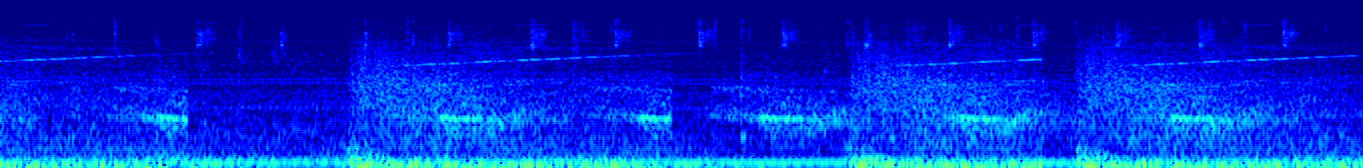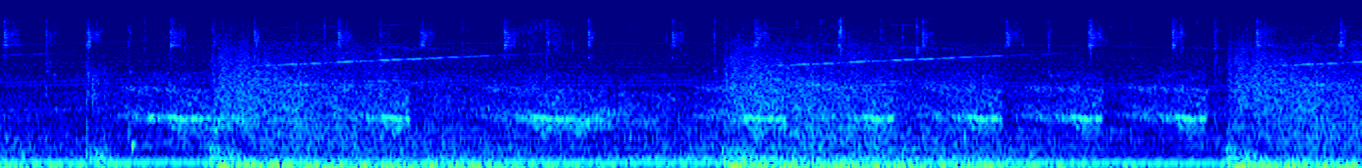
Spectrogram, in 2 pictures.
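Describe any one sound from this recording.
A racing car's engine hums steadily.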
